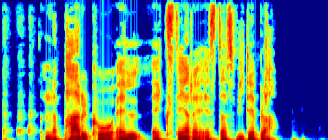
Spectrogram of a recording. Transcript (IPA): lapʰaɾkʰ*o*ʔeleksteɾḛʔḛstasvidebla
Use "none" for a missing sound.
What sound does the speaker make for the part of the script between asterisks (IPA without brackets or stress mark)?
o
